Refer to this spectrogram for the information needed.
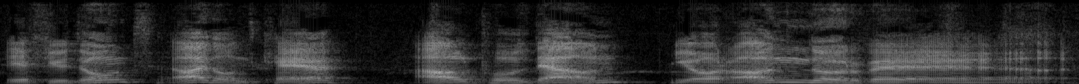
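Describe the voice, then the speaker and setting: An excitable young frog from a storybook, played by a man. He is cheeky and theatrical, stretching his words out. The pitch leaps around and the tone is bright and forceful. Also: heavily acted. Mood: singsong, cheeky. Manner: exclaiming, dramatic, drawn-out words.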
